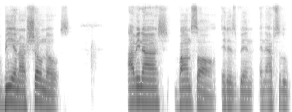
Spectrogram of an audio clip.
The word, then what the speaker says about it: Avinash Bansal: Avinash Bansal.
